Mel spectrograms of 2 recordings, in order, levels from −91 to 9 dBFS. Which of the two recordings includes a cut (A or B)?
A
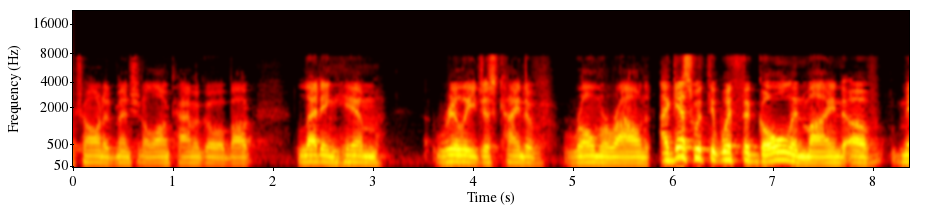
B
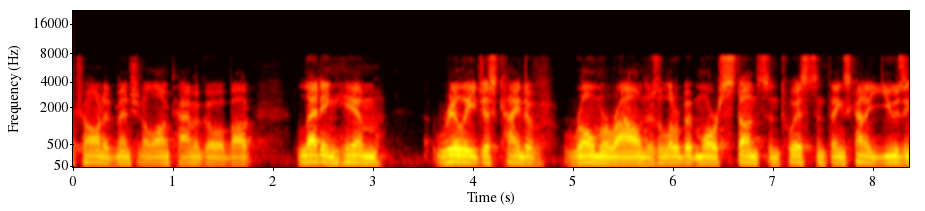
A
